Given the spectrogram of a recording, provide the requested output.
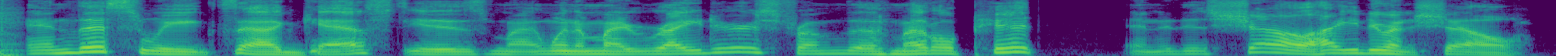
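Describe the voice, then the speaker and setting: Speaking at a very slow pace, a man uses a fairly high pitch and lively intonation. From Canada. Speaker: podcast host. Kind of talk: casual chat. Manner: halting.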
